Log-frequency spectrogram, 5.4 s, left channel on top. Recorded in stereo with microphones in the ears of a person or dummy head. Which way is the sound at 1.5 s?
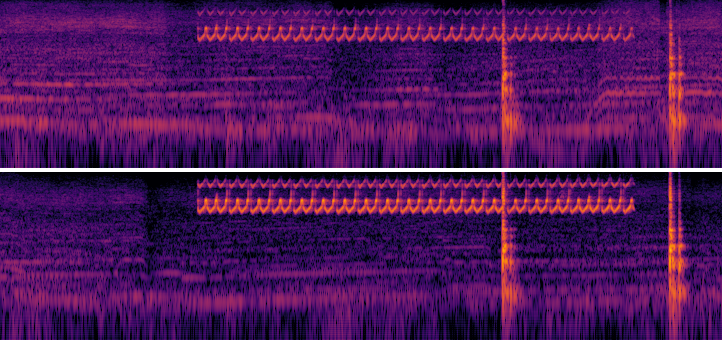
30° right (ahead or behind).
